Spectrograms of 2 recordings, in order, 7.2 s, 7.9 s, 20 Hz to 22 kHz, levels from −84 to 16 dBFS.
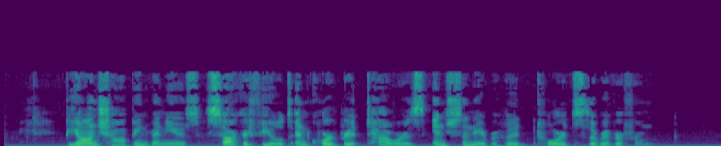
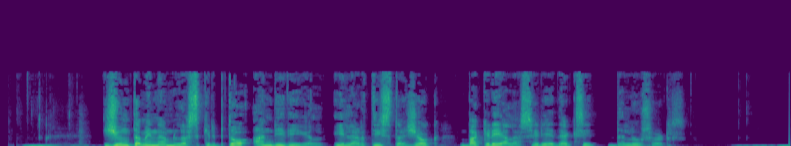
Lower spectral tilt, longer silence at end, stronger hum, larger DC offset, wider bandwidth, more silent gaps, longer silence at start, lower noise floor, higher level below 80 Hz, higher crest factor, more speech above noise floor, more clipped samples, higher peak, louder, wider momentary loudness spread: about the same, -3.5 dB/octave vs -4.5 dB/octave; first, 0.7 s vs 0 s; neither; neither; about the same, 11.5 kHz vs 11.5 kHz; neither; about the same, 0.3 s vs 0.2 s; about the same, -55 dBFS vs -52 dBFS; second, -52 dBFS vs -36 dBFS; about the same, 22 dB vs 20 dB; about the same, 31 dB vs 32 dB; neither; about the same, -2 dBFS vs -2 dBFS; second, -24 LUFS vs -20 LUFS; second, 11 LU vs 19 LU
